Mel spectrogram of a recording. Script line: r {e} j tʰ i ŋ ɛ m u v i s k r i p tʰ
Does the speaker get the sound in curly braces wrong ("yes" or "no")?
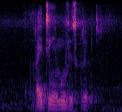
yes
